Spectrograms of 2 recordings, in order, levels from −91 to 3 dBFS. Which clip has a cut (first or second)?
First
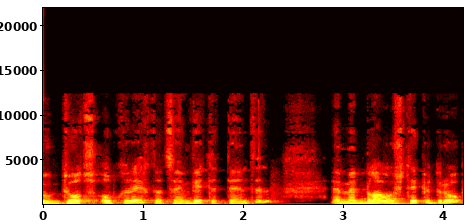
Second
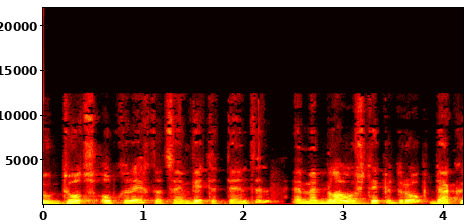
second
